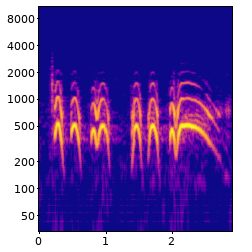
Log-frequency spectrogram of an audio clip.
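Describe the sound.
A person's voice imitates a contented owl, giving five short, bouncy hoots in a quick rhythm and then one longer, drawn-out hoot that slides down, clear with no talking.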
